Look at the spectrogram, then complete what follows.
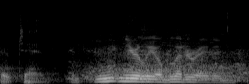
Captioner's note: laughter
